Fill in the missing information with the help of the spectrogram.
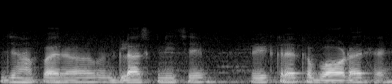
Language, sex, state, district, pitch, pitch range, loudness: Hindi, male, Chhattisgarh, Raipur, 100 Hz, 100-105 Hz, -18 LUFS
